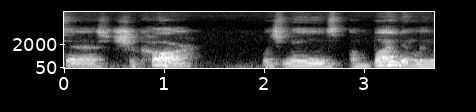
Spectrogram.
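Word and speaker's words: שָׁכַר: to it you know for drunken H 7937 pronounced as shakar which means abundantly right and according to uh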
